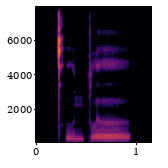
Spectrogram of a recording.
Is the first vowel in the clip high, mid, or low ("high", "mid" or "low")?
high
